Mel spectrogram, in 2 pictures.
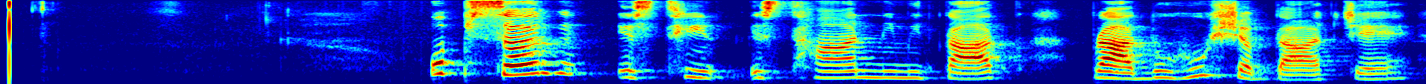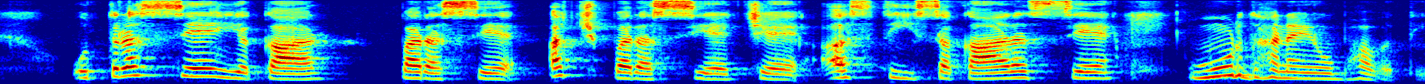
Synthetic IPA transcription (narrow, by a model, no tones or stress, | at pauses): upsɐɾɡ | st̪ʰaːnːimit̪aːt̪ | pɾaːd̪uɦuʃɐb̚d̪aːt͡ʃɛ | ut̪ɾɐsjejɐkaːɾ | pɐɾɐsjɐɐt͡ʃpɐɾɐsjɐt͡ʃɛɐst̪isɐkaːɾɐsjemuːɾd̪ʱɐnɐjoːbʱɐʋt̪i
